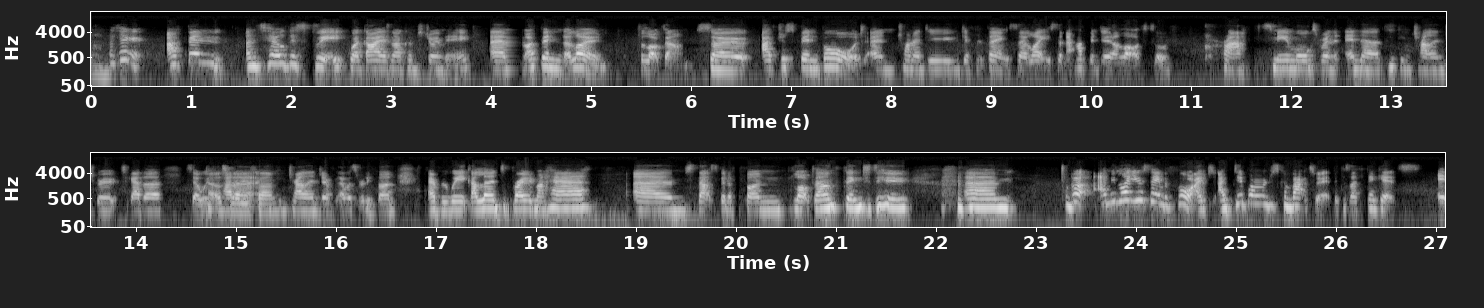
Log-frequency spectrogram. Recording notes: When we say 'in town', we mean on a Zoom call with us, for a lockdown special.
